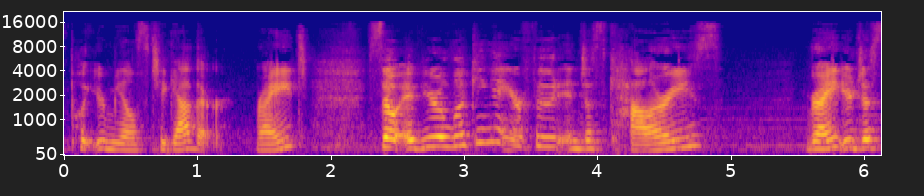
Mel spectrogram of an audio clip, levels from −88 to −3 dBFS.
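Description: No faults detected anywhere in the clip.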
